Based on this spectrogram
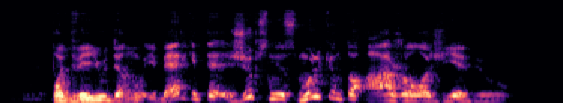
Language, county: Lithuanian, Panevėžys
